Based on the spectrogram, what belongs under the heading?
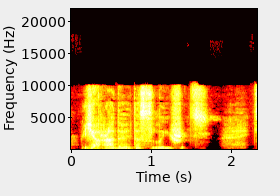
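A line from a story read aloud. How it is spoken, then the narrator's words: Quiet. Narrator (Russian): тихо сказала Люсинда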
